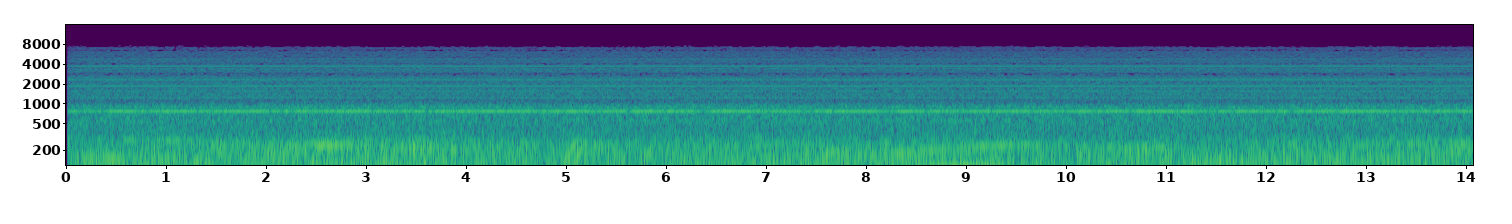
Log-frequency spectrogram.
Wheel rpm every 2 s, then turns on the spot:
0, 0, 0, 0, 0, 0, 0.
none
